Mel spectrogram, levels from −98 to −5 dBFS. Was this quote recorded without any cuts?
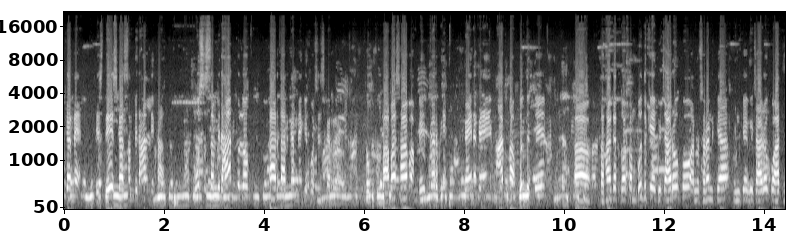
yes; 0 cuts

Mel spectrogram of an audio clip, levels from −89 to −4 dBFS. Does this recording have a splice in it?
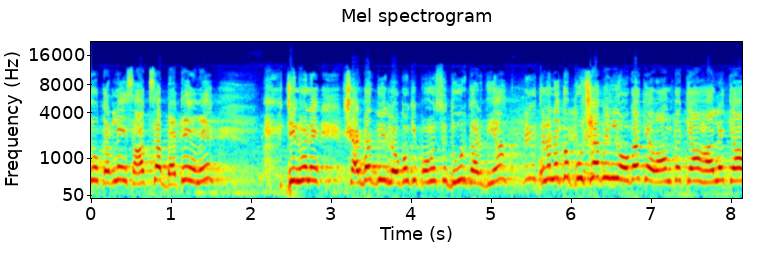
no; 0 cuts

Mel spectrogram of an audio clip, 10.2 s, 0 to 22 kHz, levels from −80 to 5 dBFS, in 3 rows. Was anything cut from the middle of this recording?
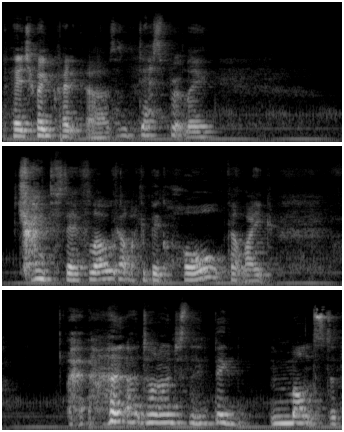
yes; 2 cuts; at 1.2 s, 4.6 s

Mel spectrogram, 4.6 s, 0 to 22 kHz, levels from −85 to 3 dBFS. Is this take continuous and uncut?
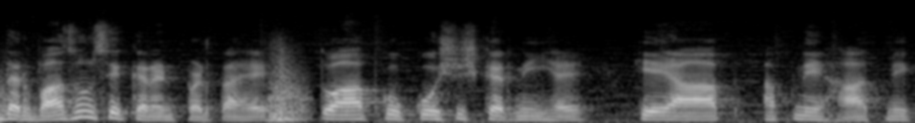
yes; 0 cuts

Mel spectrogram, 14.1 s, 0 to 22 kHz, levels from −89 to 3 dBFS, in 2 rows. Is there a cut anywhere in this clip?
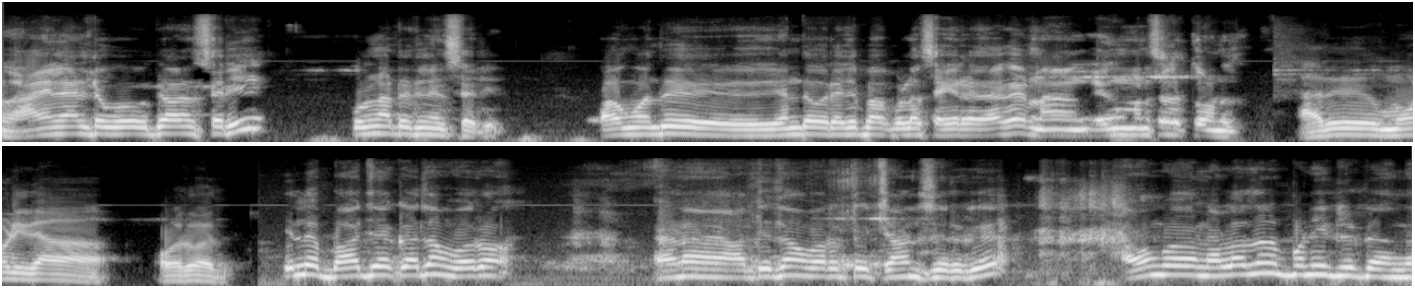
yes; 1 cut; at 8.3 s

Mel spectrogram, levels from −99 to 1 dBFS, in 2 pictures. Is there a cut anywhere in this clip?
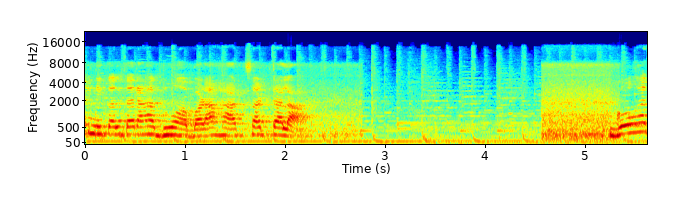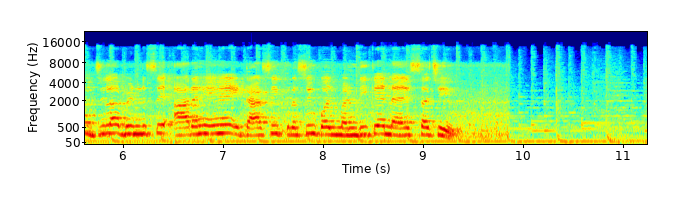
no; 0 cuts

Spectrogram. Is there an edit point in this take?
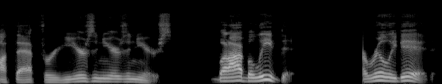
yes; 1 cut; at 2.1 s

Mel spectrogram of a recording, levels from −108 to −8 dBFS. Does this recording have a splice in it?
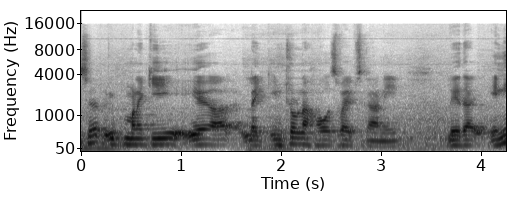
no; 0 cuts

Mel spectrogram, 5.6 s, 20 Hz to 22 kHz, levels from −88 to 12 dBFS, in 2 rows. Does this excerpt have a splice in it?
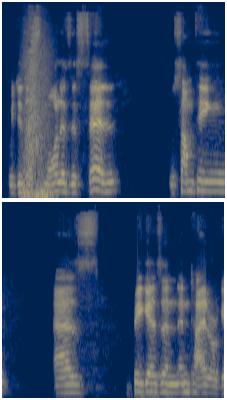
no; 0 cuts

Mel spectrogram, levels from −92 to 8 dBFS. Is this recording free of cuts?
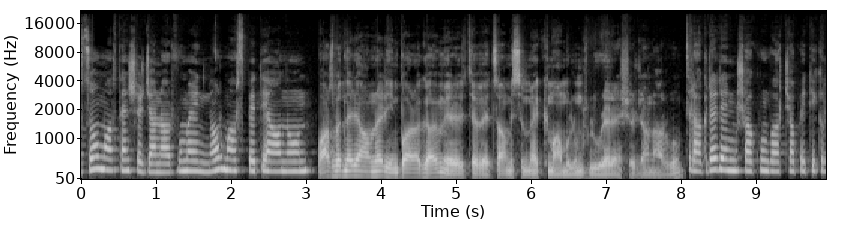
no; 3 cuts; at 3.1 s, 6.2 s, 7.9 s

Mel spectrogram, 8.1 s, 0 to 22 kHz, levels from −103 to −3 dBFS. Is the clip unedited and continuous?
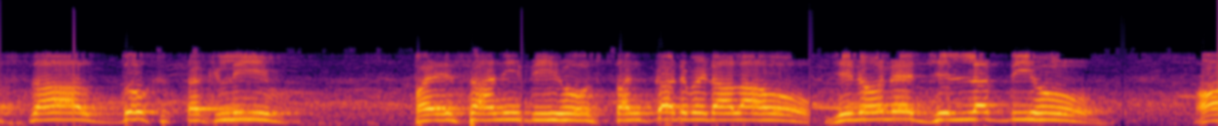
no; 1 cut; at 5.4 s

